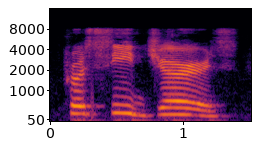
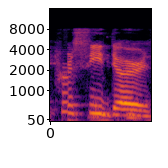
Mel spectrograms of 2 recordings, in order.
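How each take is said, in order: First: The middle consonant sounds like a j. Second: The middle consonant is a hard d. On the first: The speaker calls it right. "So this D makes a J sound" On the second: The speaker calls it wrong. "you do not say the D hard"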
